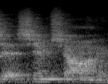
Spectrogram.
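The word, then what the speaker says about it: שמשון: Yeah, but it's spelled sun, like. Oh, you mean in Hebrew? Mm-hmm. Okay, all right. But it's Shimshon.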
